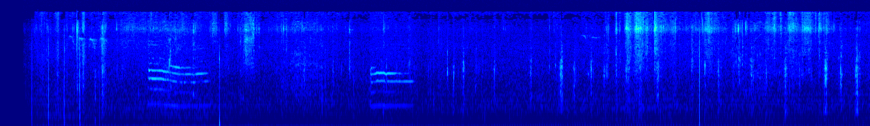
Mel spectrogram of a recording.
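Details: Domestic cat bothered by a puppy, giving two short harmonic meows, one falling slightly and one level, several seconds apart, among scattered clicks and soft tapping noises.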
